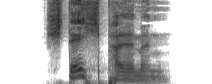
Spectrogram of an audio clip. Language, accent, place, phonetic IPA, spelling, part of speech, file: German, Germany, Berlin, [ˈʃtɛçˌpalmən], Stechpalmen, noun, De-Stechpalmen.ogg
- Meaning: plural of Stechpalme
